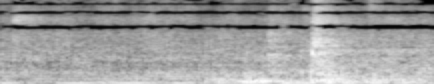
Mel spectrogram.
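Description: Quiet room tone with a faint, brief knock or rustle about a second and a half in.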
